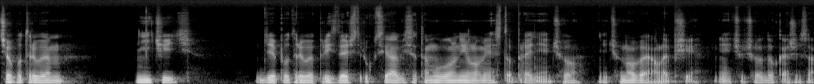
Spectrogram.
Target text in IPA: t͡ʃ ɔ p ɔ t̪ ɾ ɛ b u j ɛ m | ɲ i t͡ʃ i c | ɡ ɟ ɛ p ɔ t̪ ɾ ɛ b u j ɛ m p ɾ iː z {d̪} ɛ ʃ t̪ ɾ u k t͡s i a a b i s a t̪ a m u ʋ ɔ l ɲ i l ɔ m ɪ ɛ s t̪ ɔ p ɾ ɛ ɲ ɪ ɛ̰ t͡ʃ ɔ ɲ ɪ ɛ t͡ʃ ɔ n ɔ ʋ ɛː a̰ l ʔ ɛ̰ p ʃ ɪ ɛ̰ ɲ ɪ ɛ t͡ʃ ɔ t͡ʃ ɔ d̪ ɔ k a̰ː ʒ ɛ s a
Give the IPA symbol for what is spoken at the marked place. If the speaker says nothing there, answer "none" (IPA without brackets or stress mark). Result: d̪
